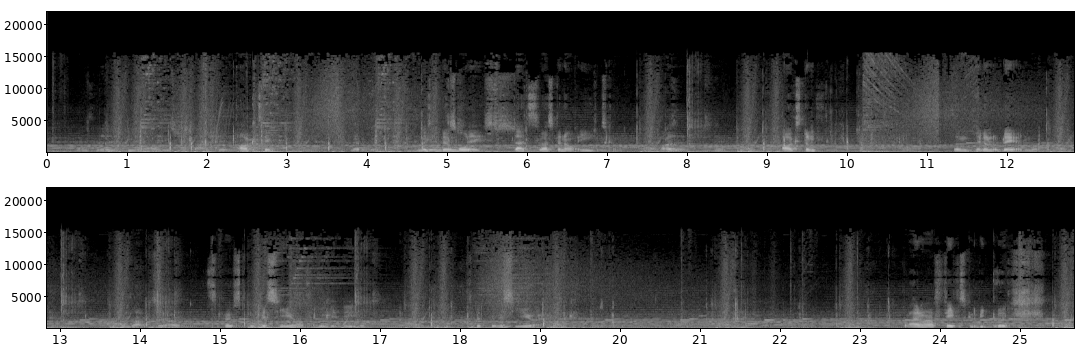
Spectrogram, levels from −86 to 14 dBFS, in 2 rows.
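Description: No technical faults are audible anywhere in the recording.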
